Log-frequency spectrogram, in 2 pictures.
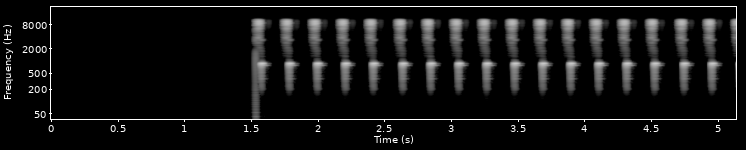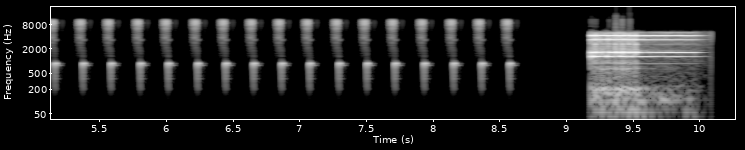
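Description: Quiz answer-time countdown sound effect: a clock ticking about four times a second for about seven seconds, then a loud ringing bell tone near the end that signals time is up.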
